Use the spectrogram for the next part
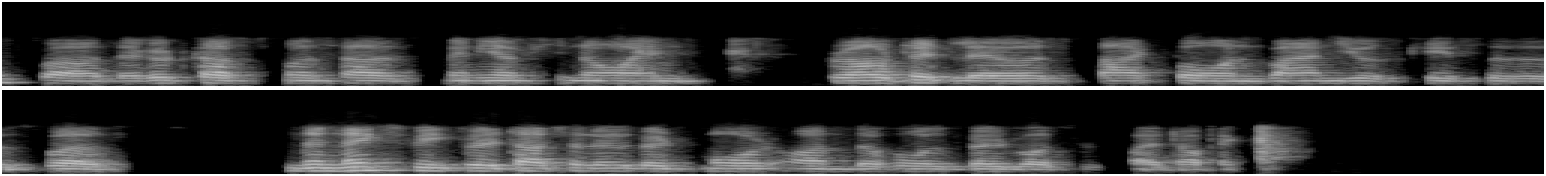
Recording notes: Q3 2023 Earnings Conference Call & Webcast of Arista Networks, Inc.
